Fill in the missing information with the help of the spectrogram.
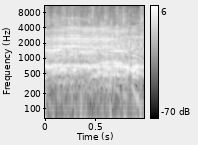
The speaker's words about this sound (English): Smack that button. Which smack that cheer button. Which one? Cheer the intro.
